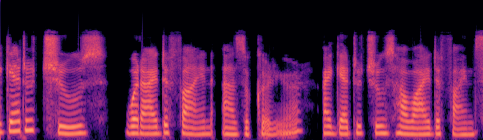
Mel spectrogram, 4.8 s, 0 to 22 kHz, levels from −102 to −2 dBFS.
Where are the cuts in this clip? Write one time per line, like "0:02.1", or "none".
none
